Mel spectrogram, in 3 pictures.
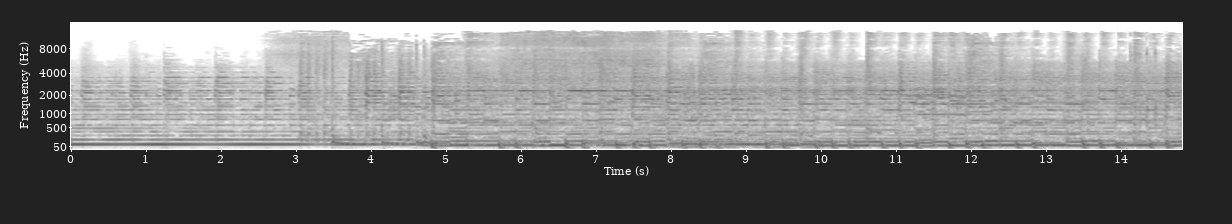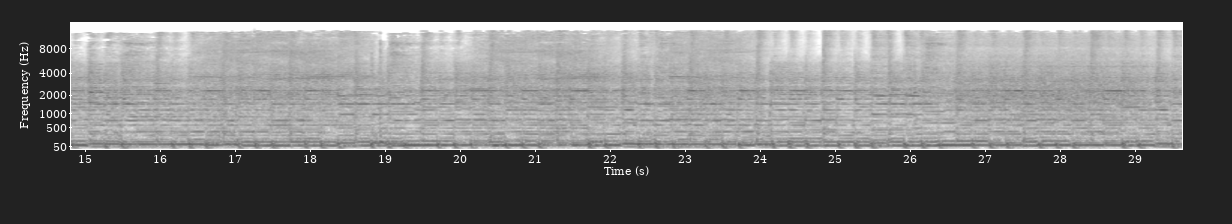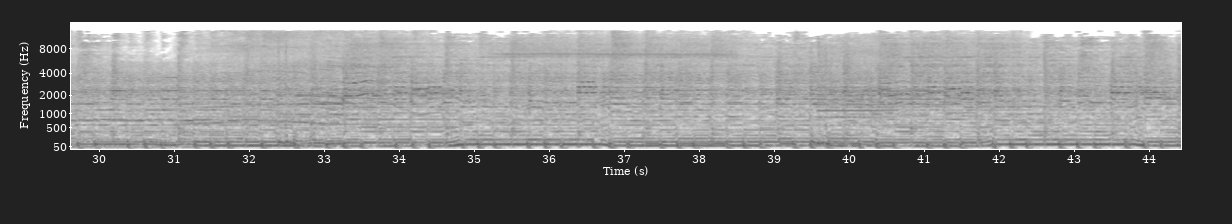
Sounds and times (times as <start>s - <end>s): Wood: 14.1s - 24.1s, 31.0s - 42.8s.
